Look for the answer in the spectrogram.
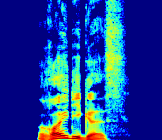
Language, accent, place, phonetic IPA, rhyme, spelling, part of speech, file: German, Germany, Berlin, [ˈʁɔɪ̯dɪɡəs], -ɔɪ̯dɪɡəs, räudiges, adjective, De-räudiges.ogg
- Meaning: strong/mixed nominative/accusative neuter singular of räudig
